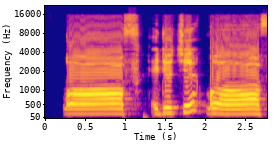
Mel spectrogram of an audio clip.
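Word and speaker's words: ق: কফ এটি হচ্ছে কফ আমরা অনেকজনই এই কফ অক্ষরটিকে ভুল করি এই কফ অক্ষরটি এবং কাফ অক্ষটি আপনারা এই দুটি লক্ষ করেন একটি হচ্ছে কফ আরেকটি হচ্ছে কাফ প্রথমটি হচ্ছে কফ এই প্রথম অক্ষরটি হচ্ছে কফ আর এই দ্বিতীয় অক্ষরটি হচ্ছে কাফ। তো এই যখন এই অক্ষরটি বের হবে তখন হালাক থেকে একদাম এইভাবে একদম গলার ভিতর থেকে বের হবে।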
